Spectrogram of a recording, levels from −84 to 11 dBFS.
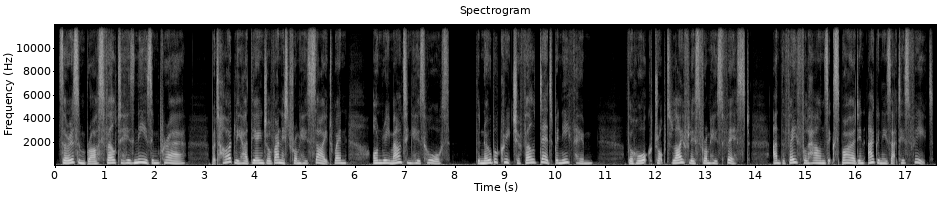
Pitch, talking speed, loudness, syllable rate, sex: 210 Hz, 155 wpm, -17 LUFS, 4.5 syllables/s, female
